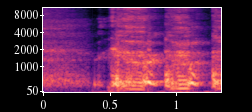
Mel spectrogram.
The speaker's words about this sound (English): Oh, I'm going to cough.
